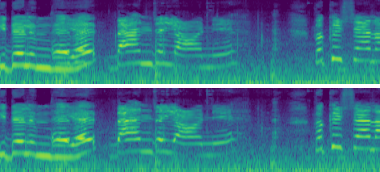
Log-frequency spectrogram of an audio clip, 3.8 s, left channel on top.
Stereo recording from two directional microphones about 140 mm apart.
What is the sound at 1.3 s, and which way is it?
Child singing, 20° right (ahead or behind).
